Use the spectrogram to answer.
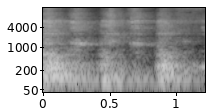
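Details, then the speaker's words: Vocal imitation of the heartbeat of a fetus at about 50 days of development: rhythmic, fast, chugging, train-like whooshes; fetal heartbeat. "선생님이 12월 초에 저기 서울에 중학교에 가서 강의를 하는데이 심장 소리가 플레이가 안 되는 거예요 그래가지고 어떻게 해요 그래도 친구들한테 들려줘야 되고 그래서 친구들 심장이 51세인 아이가 어떻게 때는요 기차 소리처럼 뛰거든요"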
